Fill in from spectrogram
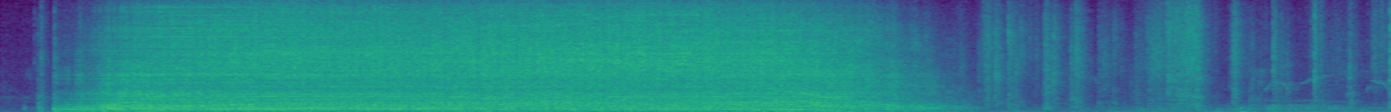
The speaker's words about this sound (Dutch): Ik ga maar een mixer opzetten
